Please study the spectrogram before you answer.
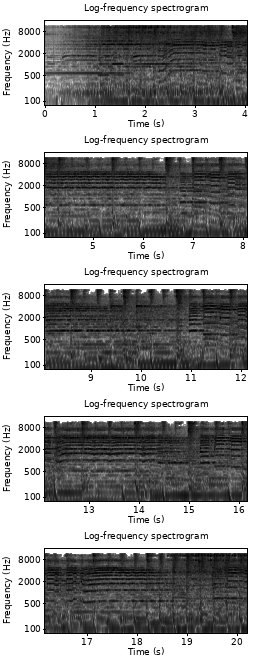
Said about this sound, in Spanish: Es una de las canciones que tiene un, un sonido de saxofón más fuerte, más característico dentro de la canción, que suena así.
